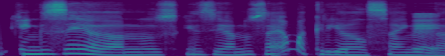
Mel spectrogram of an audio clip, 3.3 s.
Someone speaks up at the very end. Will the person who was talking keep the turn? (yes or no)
no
